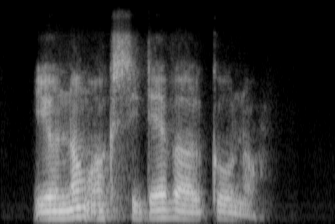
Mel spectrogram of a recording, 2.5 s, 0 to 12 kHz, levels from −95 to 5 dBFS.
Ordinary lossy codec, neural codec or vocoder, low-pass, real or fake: Opus, 32 kbps; codec, 16 kHz, 0.4 kbps, LongCat-Audio-Codec; 7.2 kHz; fake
